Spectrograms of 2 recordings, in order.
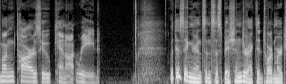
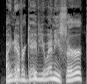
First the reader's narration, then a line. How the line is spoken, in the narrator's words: came the half-choked reply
